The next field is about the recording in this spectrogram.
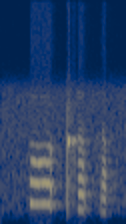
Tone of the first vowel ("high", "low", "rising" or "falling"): high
